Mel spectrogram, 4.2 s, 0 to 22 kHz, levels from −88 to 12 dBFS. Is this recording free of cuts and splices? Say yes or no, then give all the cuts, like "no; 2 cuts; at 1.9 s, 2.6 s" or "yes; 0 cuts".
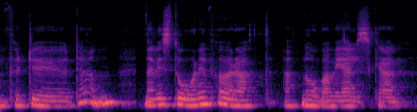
no; 1 cut; at 1.3 s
